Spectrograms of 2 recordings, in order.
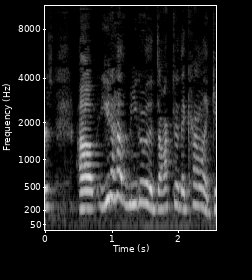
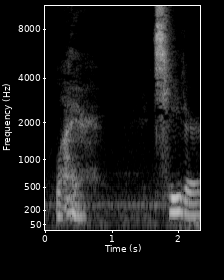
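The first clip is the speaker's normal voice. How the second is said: weird machine-distorted voice, very low; 7 semitones lower, 4 dB quieter than usual. Retelling what they said over a walkie-talkie hidden in his closet, in a weird distorted voice. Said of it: "in a weird distorted voice".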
